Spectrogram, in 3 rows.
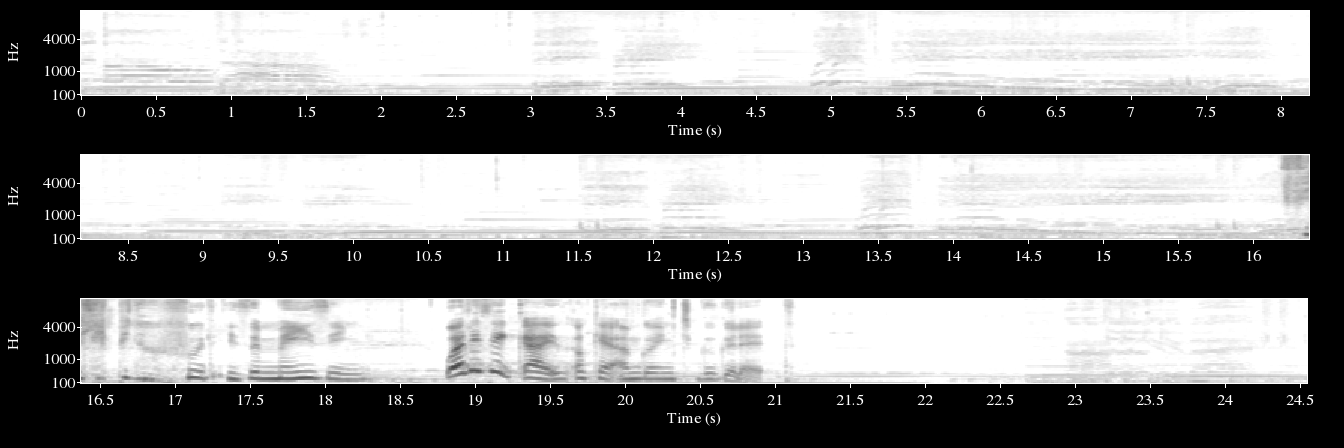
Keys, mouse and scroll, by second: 1.6 g, 2.4 e, 3.3 s, 3.6-8.5 drag, 4.8 s, 5.7 g, 7.2 s, 7.5 e, 9.6 z, 11.2 Tab, 12.2 z.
